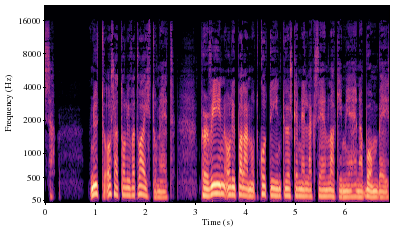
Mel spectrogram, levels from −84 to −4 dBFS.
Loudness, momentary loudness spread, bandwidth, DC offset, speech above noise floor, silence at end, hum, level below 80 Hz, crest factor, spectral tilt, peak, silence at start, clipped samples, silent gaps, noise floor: -17 LUFS; 11 LU; 16 kHz; under 0.1%; 39 dB; 0 s; none; -60 dBFS; 16 dB; -7 dB/octave; 0 dBFS; 0 s; under 0.1%; none; -56 dBFS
